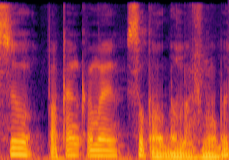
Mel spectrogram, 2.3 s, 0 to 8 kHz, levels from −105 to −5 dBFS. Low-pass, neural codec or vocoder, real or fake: 7.2 kHz; codec, 44.1 kHz, 3.4 kbps, Pupu-Codec; fake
